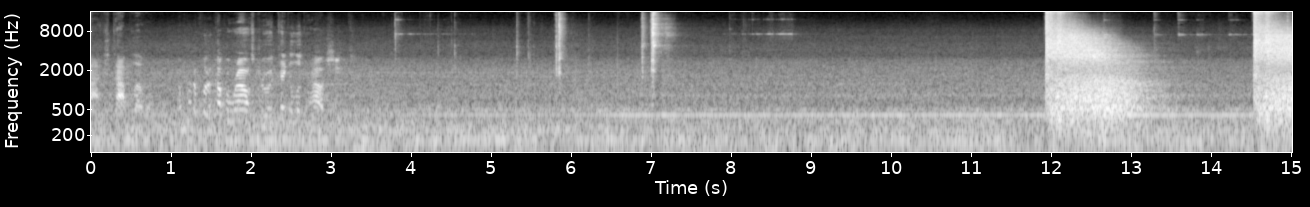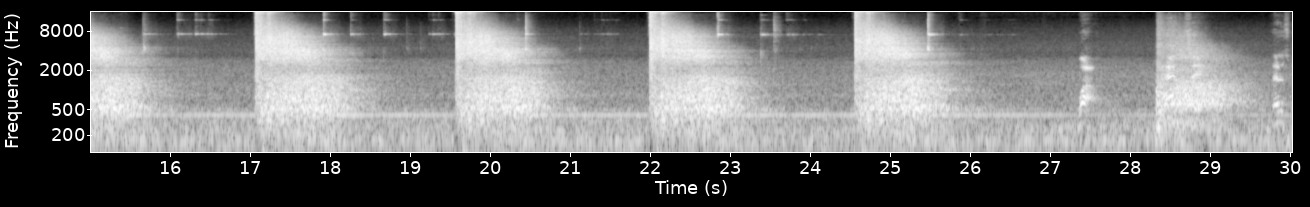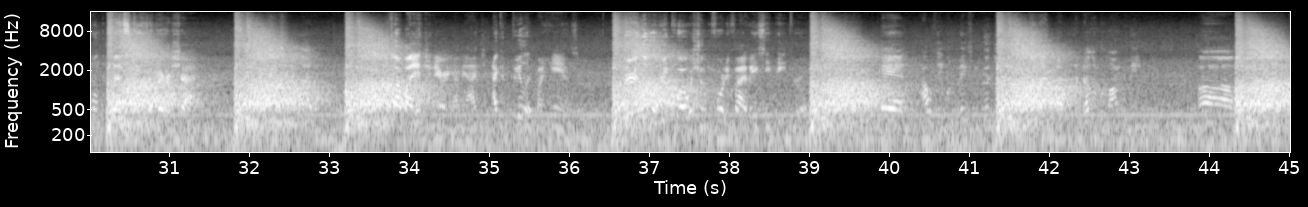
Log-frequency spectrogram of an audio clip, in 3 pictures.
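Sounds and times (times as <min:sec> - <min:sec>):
faint steady hum: 0:00.0 - 0:45.0
pistol shots: 0:11.9 - 0:13.4, 0:14.5 - 0:16.0, 0:17.0 - 0:18.7, 0:19.6 - 0:21.1, 0:22.0 - 0:23.4, 0:24.6 - 0:26.1, 0:31.8 - 0:34.0, 0:39.0 - 0:39.9, 0:41.3 - 0:42.2, 0:44.3 - 0:45.0.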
